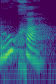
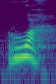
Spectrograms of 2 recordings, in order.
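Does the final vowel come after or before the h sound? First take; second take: after; before. First: The a vowel comes after the final h. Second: The a vowel comes before the final h. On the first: The speaker calls it wrong. "bukan ruha" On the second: The speaker calls it right. "Ruah, ya, bukan ruha"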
